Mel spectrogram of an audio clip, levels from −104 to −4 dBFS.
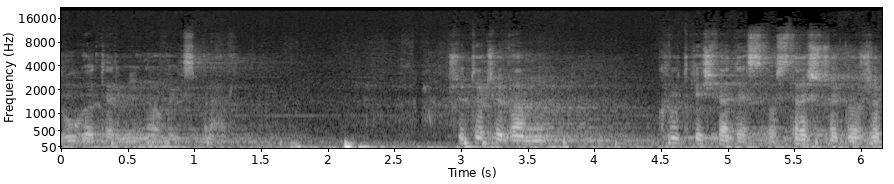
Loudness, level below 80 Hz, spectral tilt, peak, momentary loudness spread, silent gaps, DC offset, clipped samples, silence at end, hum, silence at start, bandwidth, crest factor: -33 LUFS; -34 dBFS; -4.5 dB/octave; -8 dBFS; 17 LU; none; under 0.1%; under 0.1%; 0 s; none; 0 s; 12 kHz; 22 dB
